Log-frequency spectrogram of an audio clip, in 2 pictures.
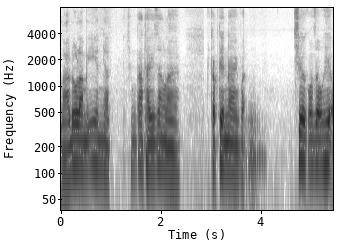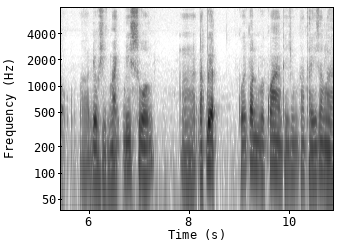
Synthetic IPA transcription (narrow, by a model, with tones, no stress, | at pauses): laː˨˩ɗo˧laː˧˩mḭ˧˥ʔi˧ənɲə˨˩t̚ | t͡ɕʊ˨˦ŋ͡mt̪aː˧t̪ʰə˨˦jza˨˩ŋlaː˨˩ | ka˦˥p̚t̪i˧˩ənːa˨˩jvə̰˧˥n | t͡ɕɨ˧əkɔ˨˦zə˨˦whḭ˧˨əwɗi˨˩əwt͡ɕï˧˩ŋ̟ma̰˧˨jŋ̟ɗi˧su˨˦əŋ˨˩ | ɗa˨˩k̚ɓi˨˩ət̚ | ku˨˦jt̪wə˨˩nvɨ˨˩əkwaː˧t̪ʰi˨˩t͡ɕʊ˨˦ŋ͡mt̪aː˧t̪ʰə˨˦jza˨˩ŋlaː˨˩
